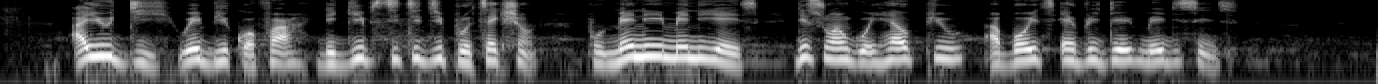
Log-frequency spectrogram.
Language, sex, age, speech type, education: Nigerian Pidgin, male, 30-45, spontaneous, tertiary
